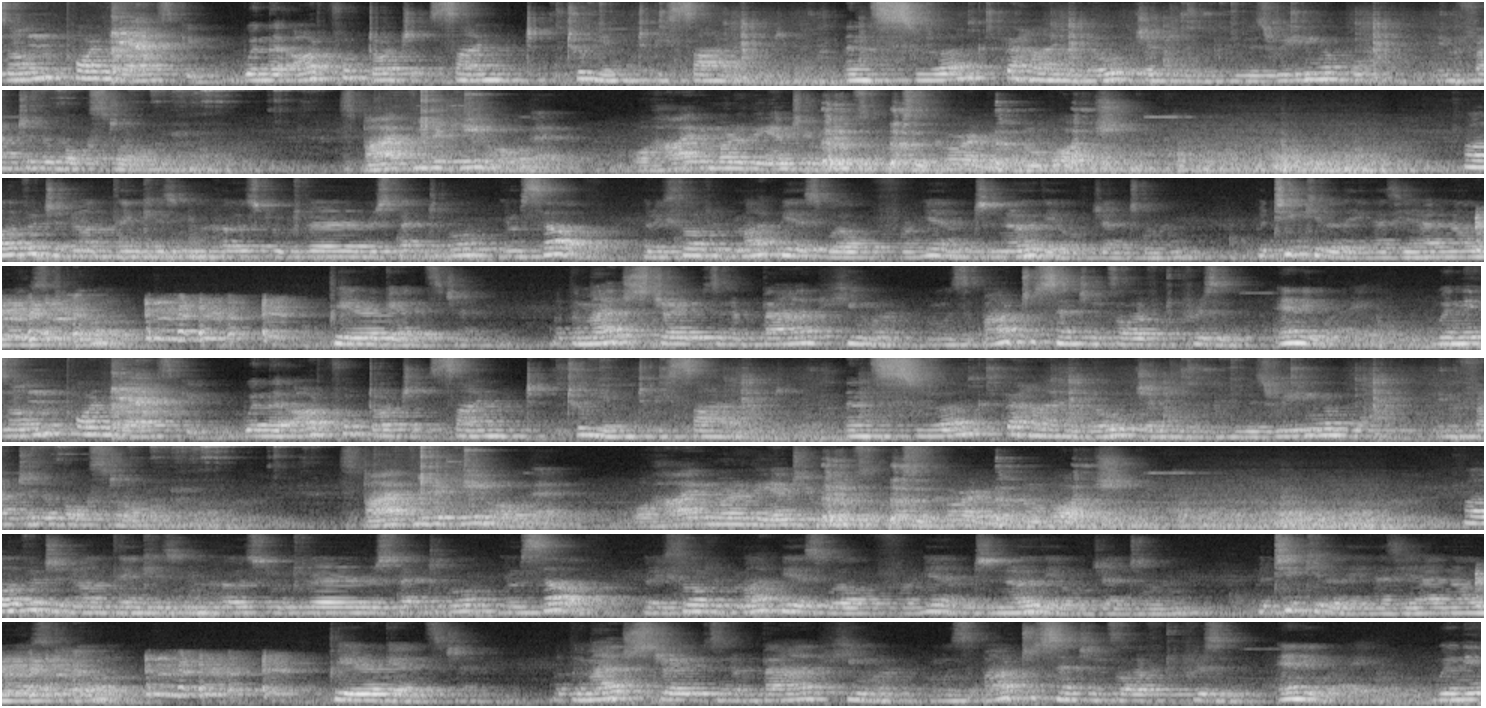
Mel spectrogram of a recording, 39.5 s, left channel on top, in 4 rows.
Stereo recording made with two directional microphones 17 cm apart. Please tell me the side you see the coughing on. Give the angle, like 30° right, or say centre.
20° left.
